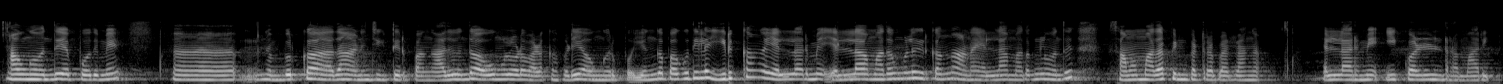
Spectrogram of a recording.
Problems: none marked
